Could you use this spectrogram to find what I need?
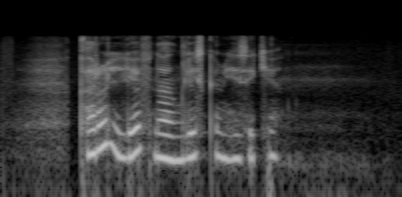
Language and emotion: Russian, neutral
